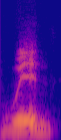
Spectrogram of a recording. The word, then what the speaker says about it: width: okay so you're going to say with wid width with and then a th uh but the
